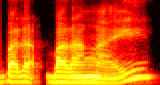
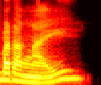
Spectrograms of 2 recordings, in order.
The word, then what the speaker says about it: barangay: So William Henry Scott had observed also in his book in Barangay, is that right? Barangay? Barangay, right? – Barangay is the archaic pronunciation. Yeah. You can say barangay. Barangay. It's correct. Barangay.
